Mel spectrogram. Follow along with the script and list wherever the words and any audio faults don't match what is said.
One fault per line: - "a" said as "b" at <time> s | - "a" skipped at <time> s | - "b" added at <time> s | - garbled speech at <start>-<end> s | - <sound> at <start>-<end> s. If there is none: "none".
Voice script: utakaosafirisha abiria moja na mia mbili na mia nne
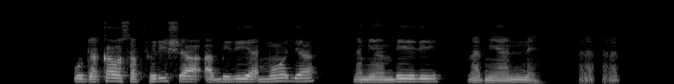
- laugh at 5.8-6.2 s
